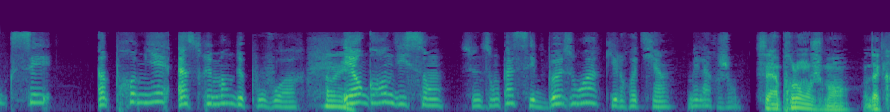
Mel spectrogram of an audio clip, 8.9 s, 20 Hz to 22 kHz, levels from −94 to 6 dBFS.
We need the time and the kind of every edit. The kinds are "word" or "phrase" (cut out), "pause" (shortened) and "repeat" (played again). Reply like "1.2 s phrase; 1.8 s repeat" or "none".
6.0 s pause; 6.8 s pause; 7.5 s pause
